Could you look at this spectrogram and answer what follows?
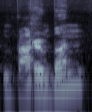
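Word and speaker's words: Brøderbund: to do publishers broad broader bun that's how you pronounce it even though it has the accent over those oh boom i think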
